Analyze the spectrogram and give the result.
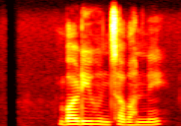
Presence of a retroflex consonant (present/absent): present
